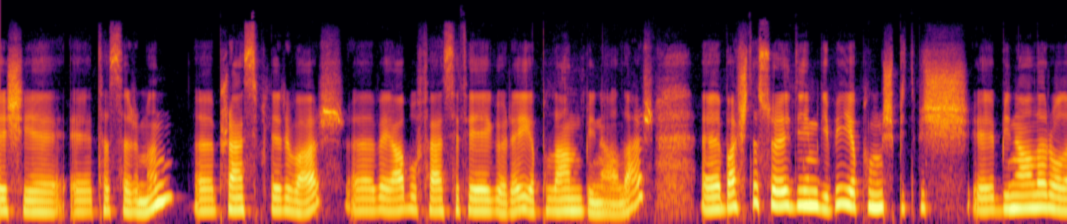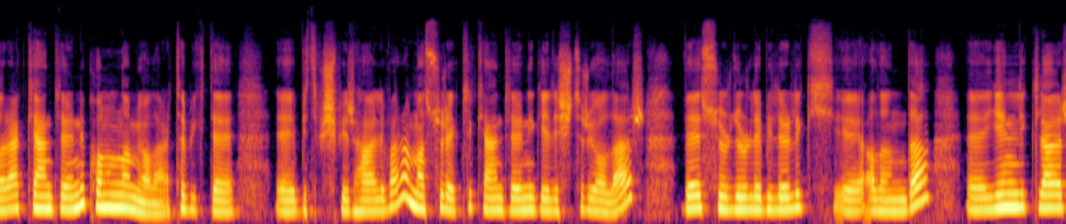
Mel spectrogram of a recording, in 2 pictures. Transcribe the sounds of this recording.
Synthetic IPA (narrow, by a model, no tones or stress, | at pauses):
eʃijɛt̪ʰasaɾɯmɯnː | pʰɾænsi̥pʰlʲe̞ɾivaɾ̥ve̞jaːbufælʲse̞fe̞jɛɟø̞ɾɛjapʰɯlˠanbina̰ːlˠaɾ̥ | baʃt̪ʰasø̞jlʲed̪iːmɟibijapʰɯlˠmɯʃbit̪miʃbinaːlˠaɾo̞lˠaɾak̚cʰɛnd̪ilʲe̞ɾinikʰo̞numlˠamɯjo̞lˠa̰ɾ̥t̪ʰabiːcʰid̪ɛː | bit̪mi̥ʃbiɾɦaːlʲivaɾamasyɾɛclʲicʰɛnd̪ilʲe̞ɾiniɟe̞lʲiʃt̪ʰiɾijo̞lˠaɾ̥vɛsyɾd̪yɾylʲe̞bilʲiɾlʲicːa̰lˠanɯnd̪aːje̞nilʲicʰlʲæɾ̥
